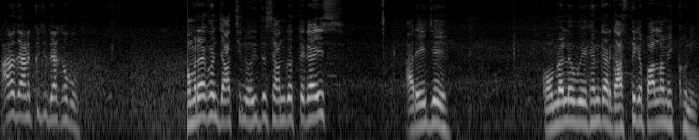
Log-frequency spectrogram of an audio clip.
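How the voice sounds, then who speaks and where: A man with a high-pitched voice narrates a casual travel vlog outdoors beside a river. He talks in a chatty, excited way straight to his viewers. Faint noise from outside sits behind him. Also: a little fast, long pauses. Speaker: travel vlogger.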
